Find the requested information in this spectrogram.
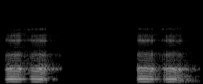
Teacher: ketika mengucapkan hamzah, misalkan a, kita rasakan di tenggorokan bagian bawah ini bergetar, ya, bergerak di sini, bergetar.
